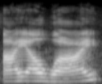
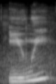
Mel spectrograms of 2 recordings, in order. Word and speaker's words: ILY: have the the Disney we all thought it was ILY like I love you but the brand reps pronounce it Ely no idea why anyway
